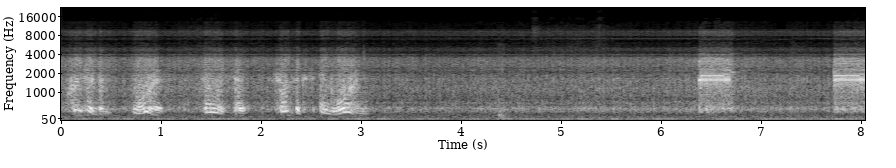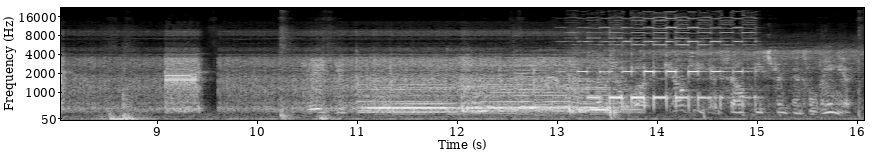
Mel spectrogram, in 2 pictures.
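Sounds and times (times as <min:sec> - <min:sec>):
digital data bursts: 0:13.0 - 0:15.0
steady mid-pitched tones: 0:13.0 - 0:15.0.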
